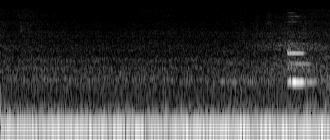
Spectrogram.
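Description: Steady low rumble and hum of an elevator car in motion, heard from inside the cabin.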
